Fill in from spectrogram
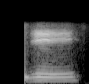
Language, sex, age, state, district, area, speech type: Punjabi, male, 30-45, Punjab, Barnala, rural, conversation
